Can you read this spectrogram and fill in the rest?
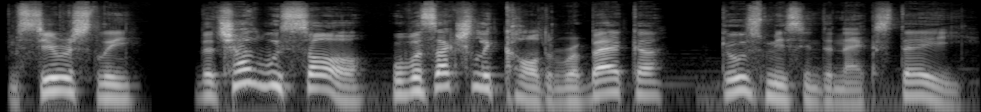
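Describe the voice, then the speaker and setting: A man delivers scripted story recaps as a video narrator. His voice sits a little high and moves up and down a great deal. The sound is very dry, with no room around it. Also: sing-song, fairly quick, a little mellow, no room sound, soft background music. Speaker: narrator of a horror video countdown.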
